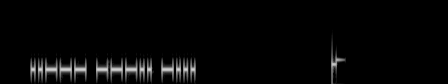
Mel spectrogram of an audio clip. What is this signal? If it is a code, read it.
Morse code, heard as a keyed tone, about 31 wpm, 700 Hz. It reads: 28B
